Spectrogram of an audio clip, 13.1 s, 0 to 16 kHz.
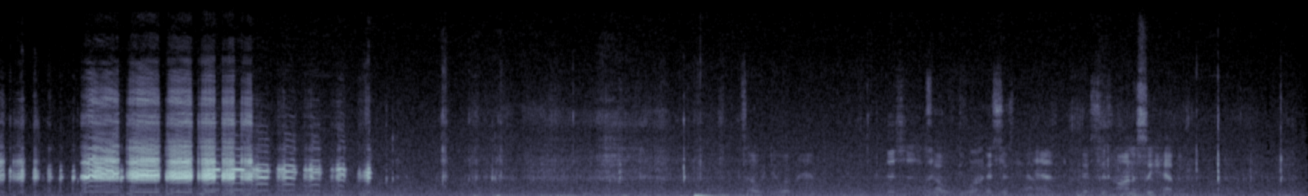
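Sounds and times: waterfowl calling: 0:00.0 - 0:04.0.

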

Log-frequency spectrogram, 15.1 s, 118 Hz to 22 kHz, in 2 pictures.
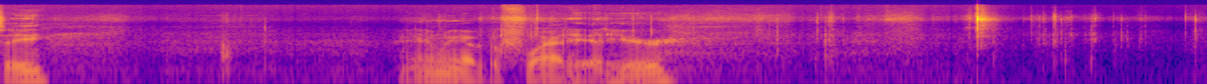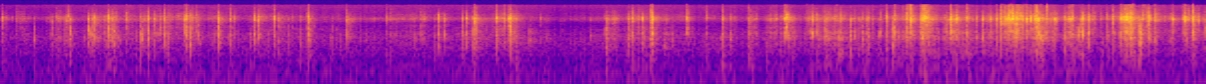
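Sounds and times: plastic bag crinkling: 0:06.4 - 0:15.0.

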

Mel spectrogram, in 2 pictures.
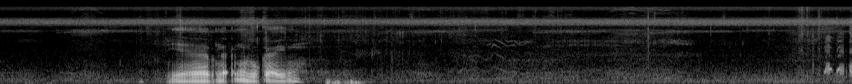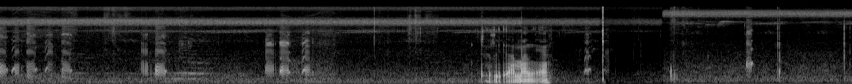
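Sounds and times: crickets chirping: 0:00.0 - 0:17.0.

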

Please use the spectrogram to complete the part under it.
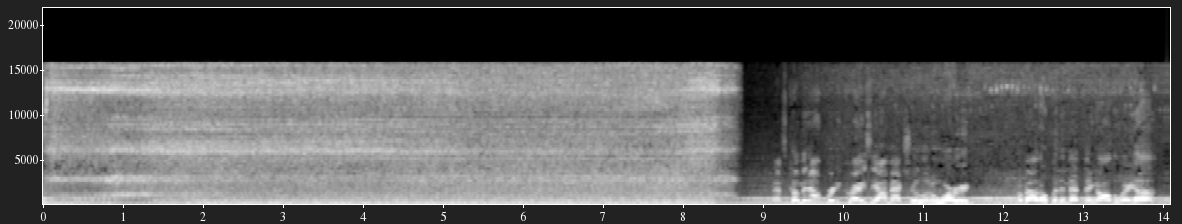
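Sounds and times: compressed air hissing: 0:00.0 - 0:08.9.

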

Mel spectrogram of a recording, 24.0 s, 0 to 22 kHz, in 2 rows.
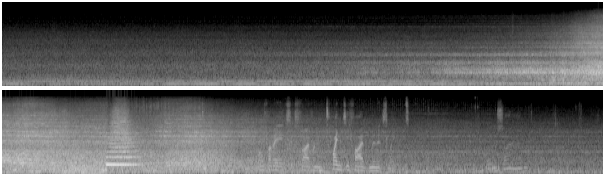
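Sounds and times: train engine and wheel noise: 0:00.0 - 0:24.0
train horn blast: 0:14.0 - 0:15.2.

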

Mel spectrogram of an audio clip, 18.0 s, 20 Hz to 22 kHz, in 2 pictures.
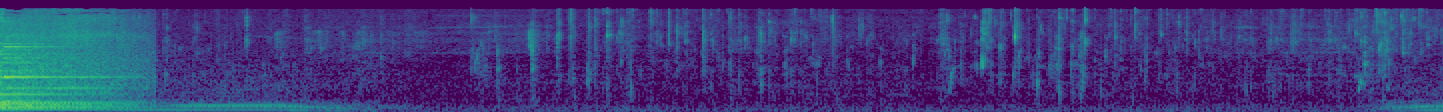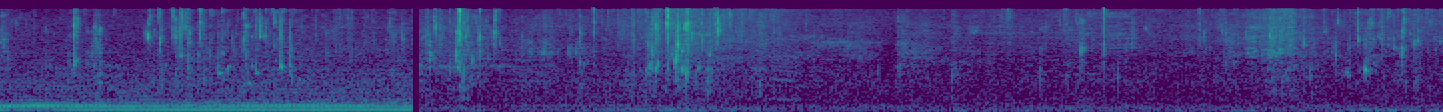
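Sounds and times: duck dabbling in water: 0:02.9 - 0:13.7
low steady hum: 0:08.8 - 0:11.6.

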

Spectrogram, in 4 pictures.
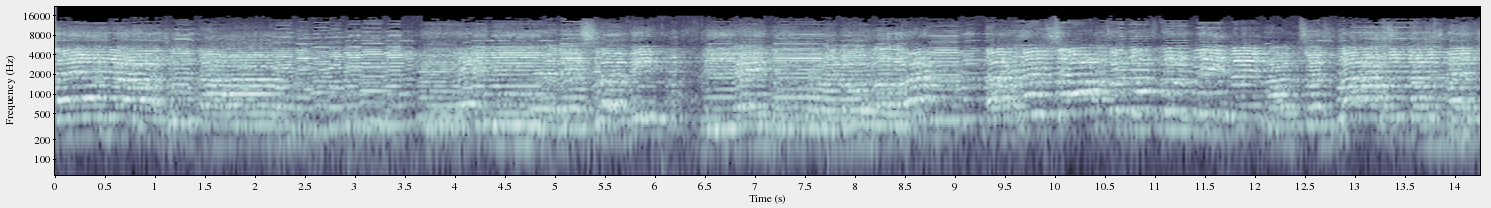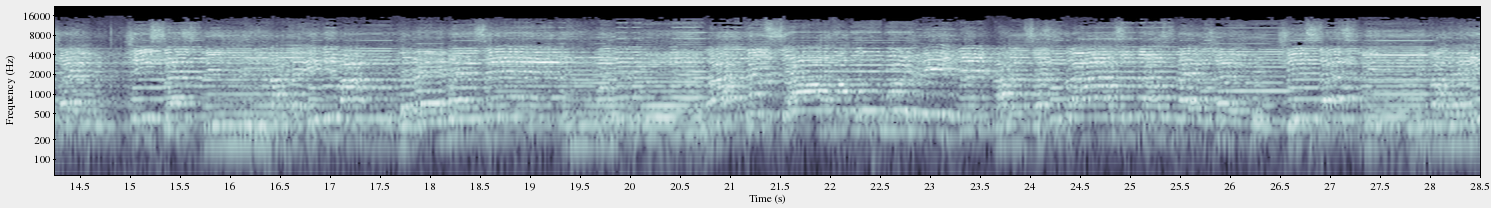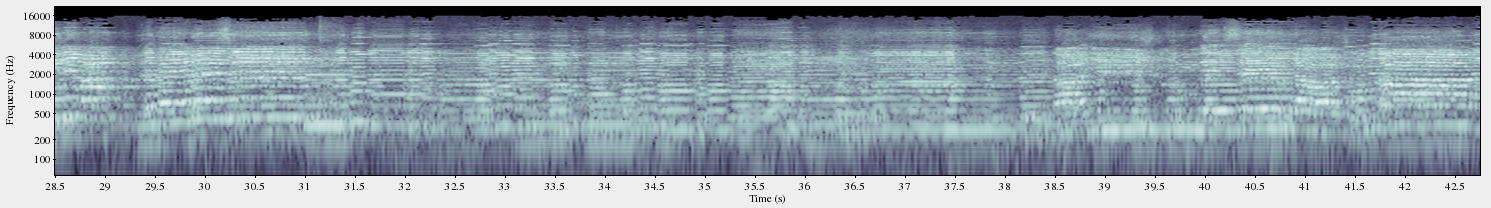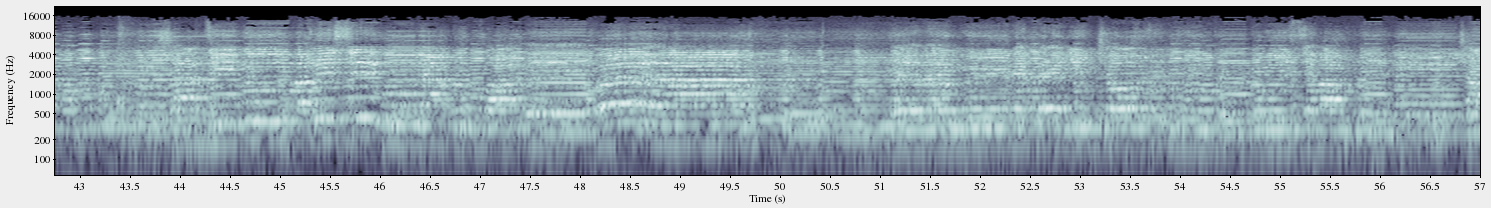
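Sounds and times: boys singing: 0:00.0 - 0:02.7, 0:03.7 - 0:31.5, 0:38.1 - 0:50.0, 0:51.0 - 0:57.0
piano accordion playing: 0:00.0 - 0:57.0.

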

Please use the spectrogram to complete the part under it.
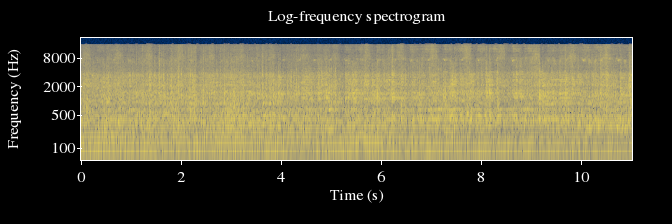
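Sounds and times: steam engine chuffing: 0:00.0 - 0:11.0
chain and gears clanking: 0:03.0 - 0:11.0.

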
